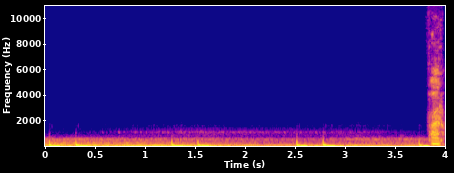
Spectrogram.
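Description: Heartbeat sound effect in a drama's background score: double low thumps, a beat and its echo about a quarter-second apart, repeating about every second and a quarter over a steady low drone.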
